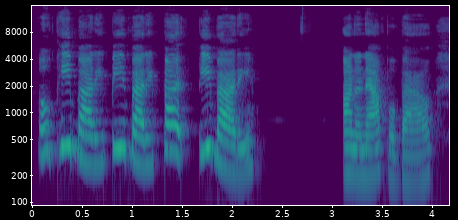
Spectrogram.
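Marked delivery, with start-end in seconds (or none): 0.1-2.3 high bright whistle of a bird call; birdcall. A narrator's reading. The sparrow calls from the edge of the woods, high birdcall. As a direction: sing it out like a sparrow calling.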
